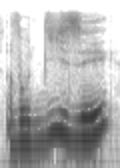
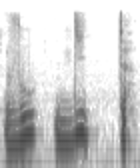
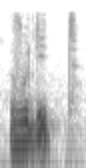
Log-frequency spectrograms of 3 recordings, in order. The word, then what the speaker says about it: vous dites: So it's not vous disiez, okay, as many would think, but then it's vous dites, okay, final S not pronounced, vous dites.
